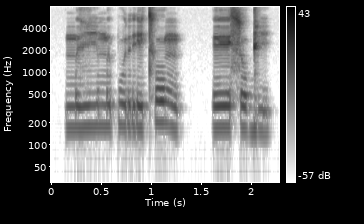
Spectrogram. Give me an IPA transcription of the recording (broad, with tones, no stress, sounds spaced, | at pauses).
m ɪ˨ ɣ iː˨ m ɪ˨ p u˨ r i˨ tʰ o˦˨ ŋ | eː˨ s o˨ ɡ i˨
